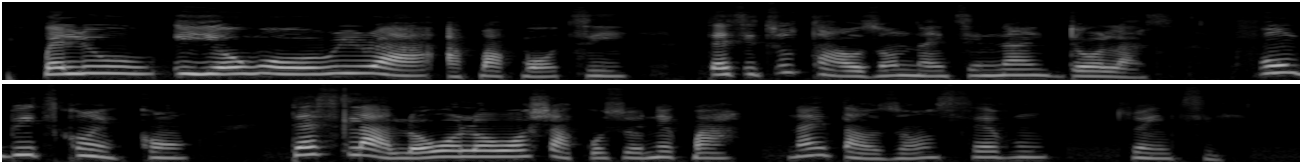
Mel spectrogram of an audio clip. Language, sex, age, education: Yoruba, female, 30-45, tertiary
